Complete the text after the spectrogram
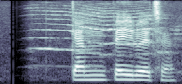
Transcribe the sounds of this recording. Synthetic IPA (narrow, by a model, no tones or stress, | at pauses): kɛmpejɾoet͡ɕʰe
